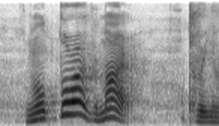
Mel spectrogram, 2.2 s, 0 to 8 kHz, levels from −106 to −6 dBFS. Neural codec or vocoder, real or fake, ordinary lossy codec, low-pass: autoencoder, 22.05 kHz, a latent of 192 numbers a frame, VITS, trained on one speaker; fake; none; 7.2 kHz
